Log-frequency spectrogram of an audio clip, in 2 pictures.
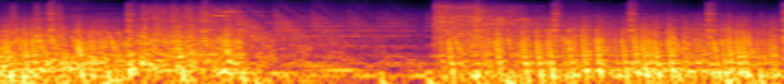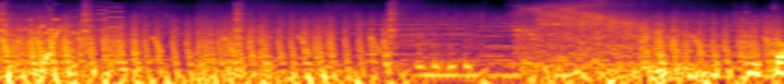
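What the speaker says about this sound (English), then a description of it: "That is so much fast firing, dude." Fast, relentless projectile fire in a Touhou roguelike video game, loud rapid volleys with crashing impacts, briefly dipping near the two-second mark and again toward the end.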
